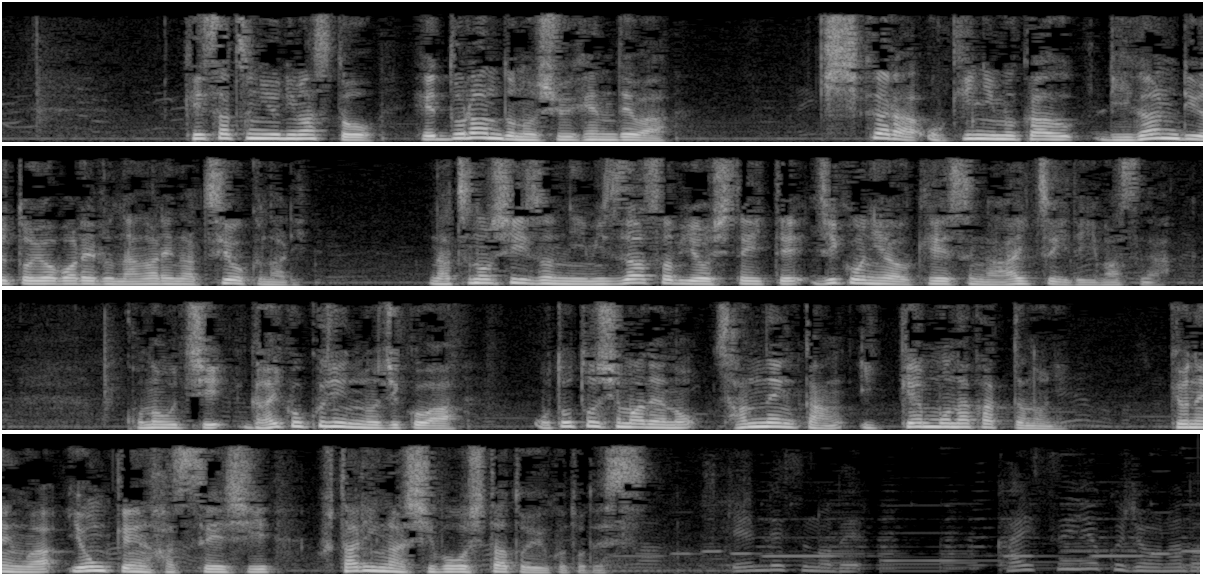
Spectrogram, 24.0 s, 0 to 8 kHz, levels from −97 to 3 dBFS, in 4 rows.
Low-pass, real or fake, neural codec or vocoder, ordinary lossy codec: 7.2 kHz; real; none; MP3, 32 kbps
